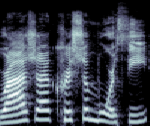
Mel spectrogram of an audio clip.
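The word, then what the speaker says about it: Raja Krishnamoorthi: name Mike Gallagher a republican from Wisconsin and Raja chrisa Mory a Democrat from Illinois and yes that is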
